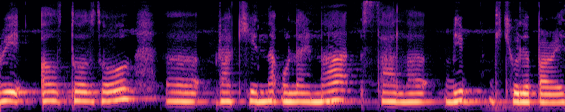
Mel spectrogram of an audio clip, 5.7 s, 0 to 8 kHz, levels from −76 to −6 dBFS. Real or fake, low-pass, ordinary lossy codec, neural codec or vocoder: real; none; none; none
